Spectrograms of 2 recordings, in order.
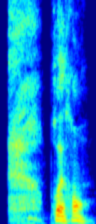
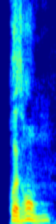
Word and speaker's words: poisson: Like, if you actually listen to a French person say fish, it's poisson. Poisson.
